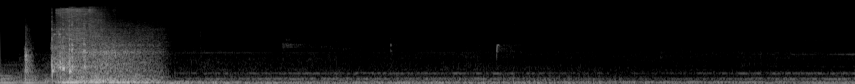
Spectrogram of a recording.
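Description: Horror film soundtrack: a loud rushing noise about half a second in, lasting about a second, then a low steady drone with a few faint ticks.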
